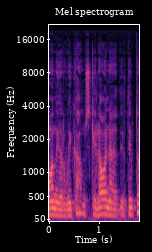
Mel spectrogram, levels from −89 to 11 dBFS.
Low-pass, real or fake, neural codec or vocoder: 19.8 kHz; real; none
